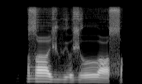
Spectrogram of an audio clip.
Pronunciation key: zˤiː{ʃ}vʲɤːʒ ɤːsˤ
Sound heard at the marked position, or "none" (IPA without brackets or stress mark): ʒ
